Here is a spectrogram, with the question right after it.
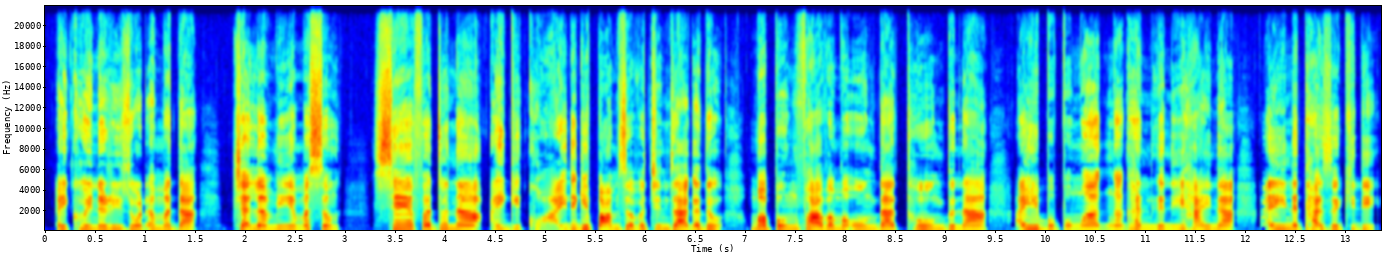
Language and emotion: Manipuri, surprised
